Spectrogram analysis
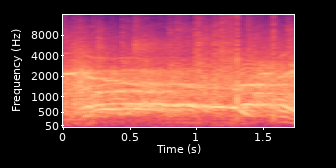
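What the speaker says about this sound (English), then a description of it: "Can I get a practice round of applause, please?" An audience at a startup talk event gives a practice round of applause, a loud steady wash of clapping throughout.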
